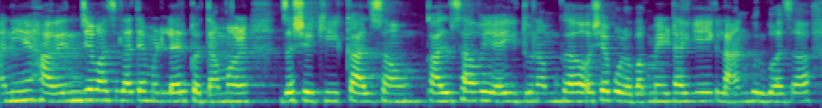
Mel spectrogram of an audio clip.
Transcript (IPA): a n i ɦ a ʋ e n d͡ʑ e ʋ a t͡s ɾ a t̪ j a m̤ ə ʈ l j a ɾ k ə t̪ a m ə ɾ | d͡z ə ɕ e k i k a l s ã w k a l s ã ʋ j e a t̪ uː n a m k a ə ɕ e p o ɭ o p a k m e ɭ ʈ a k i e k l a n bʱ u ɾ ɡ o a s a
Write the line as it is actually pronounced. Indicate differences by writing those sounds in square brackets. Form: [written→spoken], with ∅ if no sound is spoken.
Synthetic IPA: a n i ɦ a ʋ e n d͡ʑ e ʋ a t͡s [ɾ→l] a t̪ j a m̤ ə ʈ l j a ɾ k ə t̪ a m ə [ɾ→ɭ] | d͡z ə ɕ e k i k a l s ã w k a l s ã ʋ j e [a→i] t̪ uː n a m k a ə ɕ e p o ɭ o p a k m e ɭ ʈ a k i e k l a n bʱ u ɾ ɡ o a s a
